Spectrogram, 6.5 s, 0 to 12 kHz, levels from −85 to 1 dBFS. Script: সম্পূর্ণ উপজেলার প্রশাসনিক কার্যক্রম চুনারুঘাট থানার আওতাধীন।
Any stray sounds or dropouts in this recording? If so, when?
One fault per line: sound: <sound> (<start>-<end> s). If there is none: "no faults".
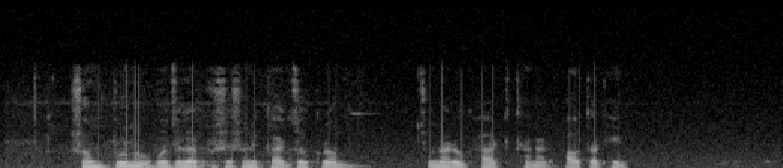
no faults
